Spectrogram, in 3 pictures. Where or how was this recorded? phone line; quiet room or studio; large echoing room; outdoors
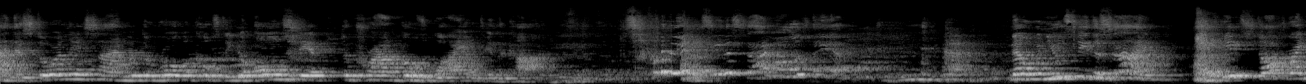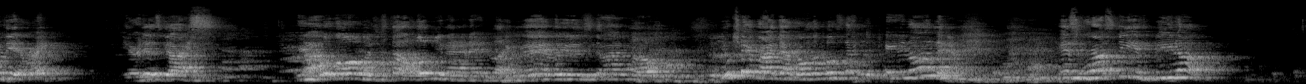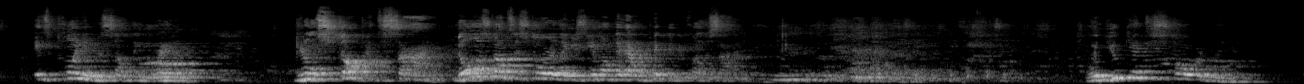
large echoing room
